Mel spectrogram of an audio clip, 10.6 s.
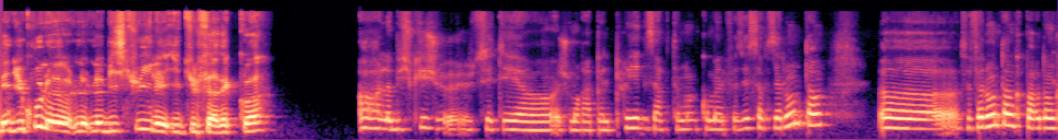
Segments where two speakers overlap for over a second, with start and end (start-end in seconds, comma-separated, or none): none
